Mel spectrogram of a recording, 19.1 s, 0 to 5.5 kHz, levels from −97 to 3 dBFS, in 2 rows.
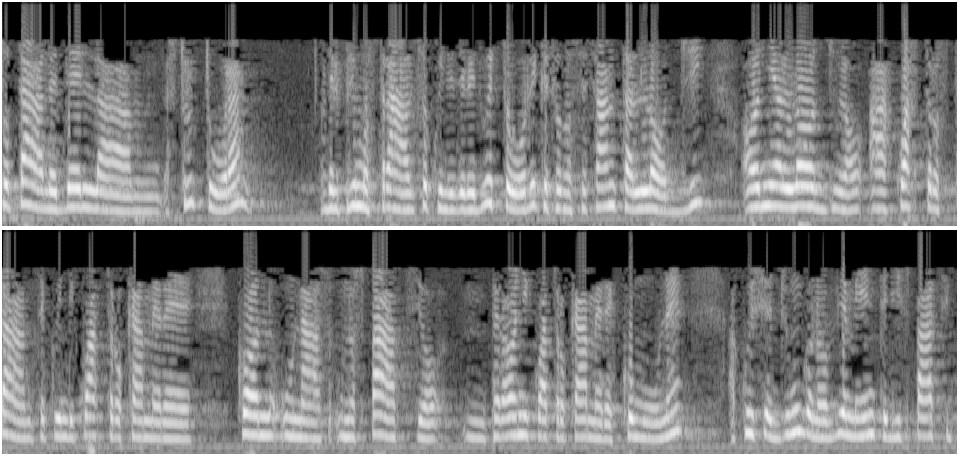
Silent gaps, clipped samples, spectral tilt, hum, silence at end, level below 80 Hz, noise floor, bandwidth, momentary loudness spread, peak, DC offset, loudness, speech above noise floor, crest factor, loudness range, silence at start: none; 0.7%; -9.5 dB/octave; none; 0 s; -42 dBFS; -35 dBFS; 5.4 kHz; 9 LU; 0 dBFS; 0.4%; -12 LUFS; 24 dB; 12 dB; 4 LU; 0 s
